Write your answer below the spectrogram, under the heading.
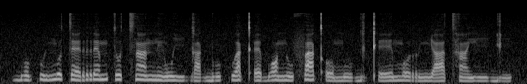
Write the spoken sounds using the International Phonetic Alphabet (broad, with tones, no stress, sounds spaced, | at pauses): b o˨ kʷ i˨ ŋ ʊ˦ t ɛ˨ r ɛ˦ m t ʊ˦ t͡s ã˦ n ĩ˨ w iː˨ ɡ a˨ ɡ͡b u˨˦ kʷ a˦ kʼ ɛ˨ b ɔ˦ n u˨ f a˦ kʼ o˨ m uː˨ ɡ ɪ˦ kʼ eː˨˦ m o˦˨ r ɲ aː˦ tʰ ã˦ j iː˦ ɡ i˨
